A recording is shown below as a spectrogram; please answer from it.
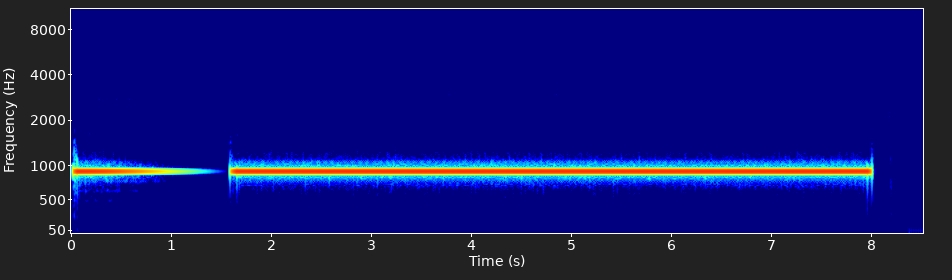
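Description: A steady sine-wave test tone sounds during a committee room sound check, a brief fading beep followed after a short gap by a long, constant, clean pitch that stops abruptly, with nothing else audible.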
